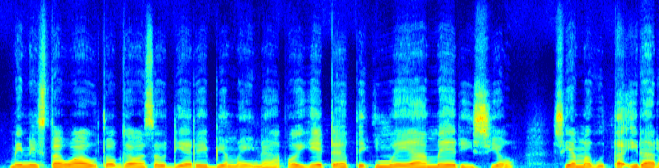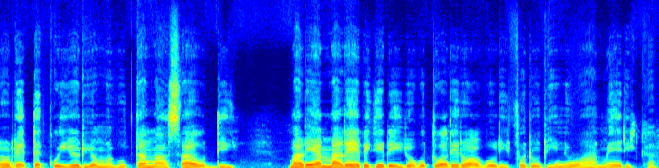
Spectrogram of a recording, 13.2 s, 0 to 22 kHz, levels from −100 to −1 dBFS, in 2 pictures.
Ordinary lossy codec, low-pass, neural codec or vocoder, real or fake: none; none; codec, 44.1 kHz, 3.4 kbps, Pupu-Codec; fake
